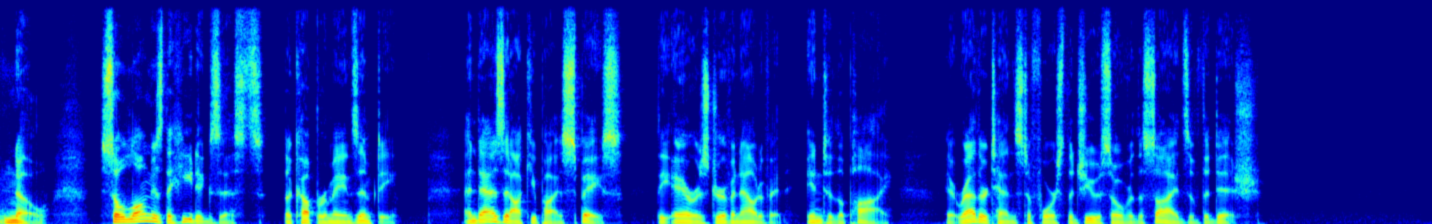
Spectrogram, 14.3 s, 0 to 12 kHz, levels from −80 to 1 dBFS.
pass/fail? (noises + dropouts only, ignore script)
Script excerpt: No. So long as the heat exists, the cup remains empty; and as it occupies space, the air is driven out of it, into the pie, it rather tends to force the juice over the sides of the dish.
pass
